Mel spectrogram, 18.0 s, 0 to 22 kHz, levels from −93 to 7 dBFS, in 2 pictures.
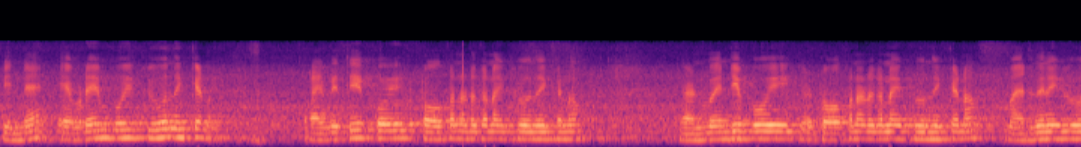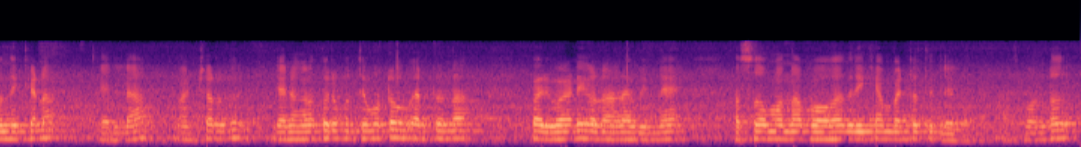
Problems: none marked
